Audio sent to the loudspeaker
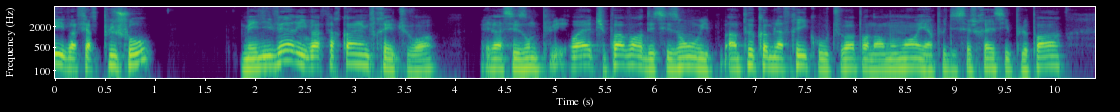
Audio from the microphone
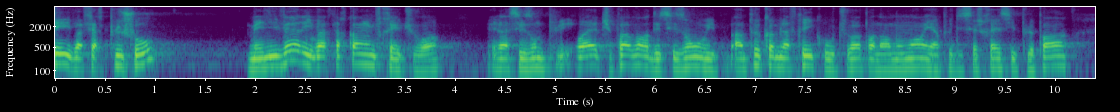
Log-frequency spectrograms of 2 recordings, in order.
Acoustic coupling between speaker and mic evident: Yes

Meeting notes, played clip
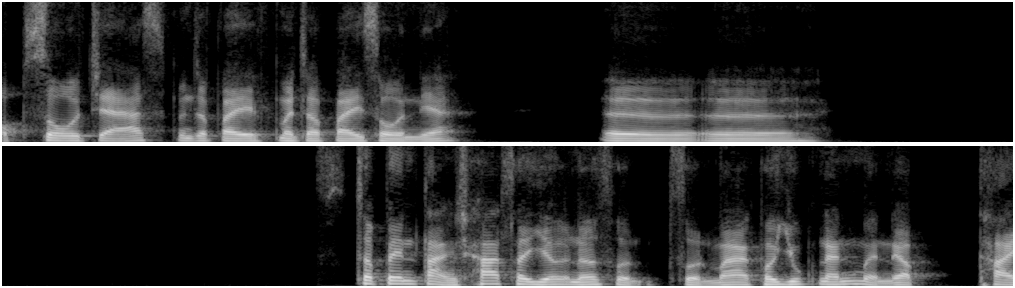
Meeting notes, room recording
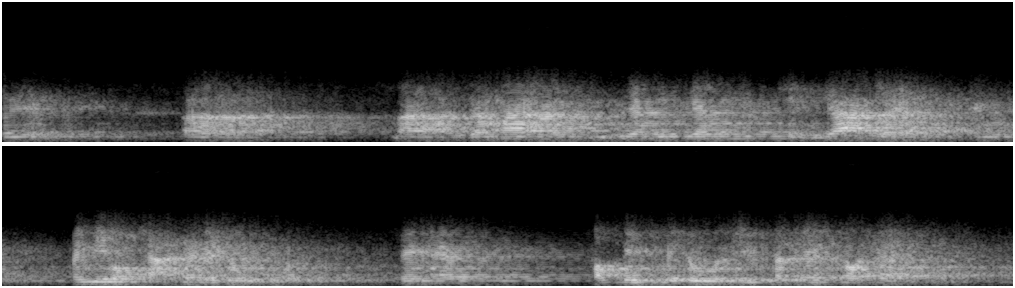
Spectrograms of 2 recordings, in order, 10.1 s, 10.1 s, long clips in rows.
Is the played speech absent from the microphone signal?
Yes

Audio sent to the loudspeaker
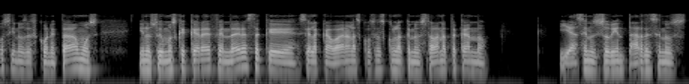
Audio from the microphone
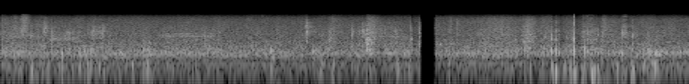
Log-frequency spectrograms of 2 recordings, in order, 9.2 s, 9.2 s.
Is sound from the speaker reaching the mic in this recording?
No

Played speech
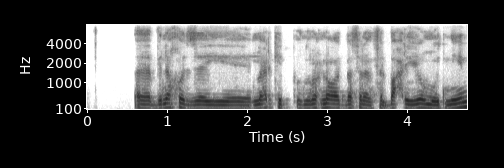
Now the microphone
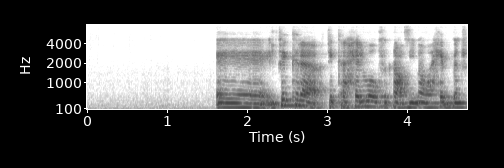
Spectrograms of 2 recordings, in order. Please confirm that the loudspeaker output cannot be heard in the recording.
Yes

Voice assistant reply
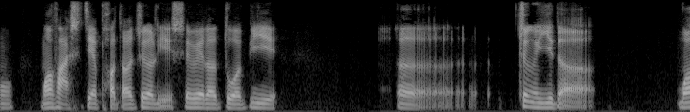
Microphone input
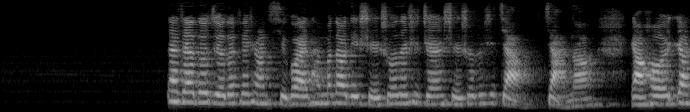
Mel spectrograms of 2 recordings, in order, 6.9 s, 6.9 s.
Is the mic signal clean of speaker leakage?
Yes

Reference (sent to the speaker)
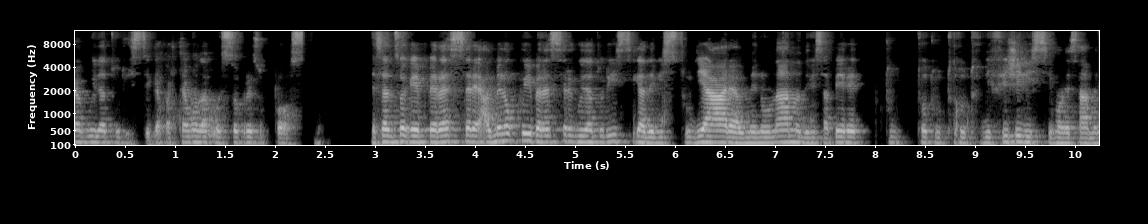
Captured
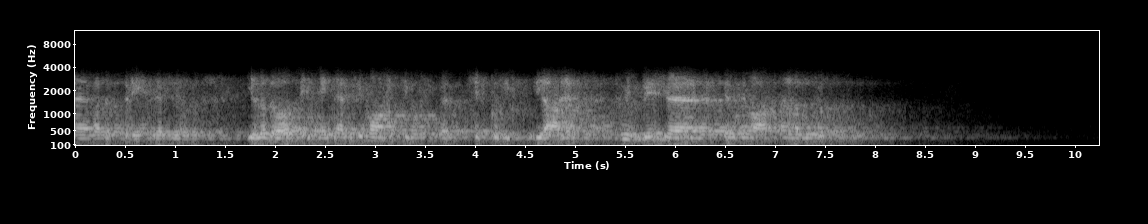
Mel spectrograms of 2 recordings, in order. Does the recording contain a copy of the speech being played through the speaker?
No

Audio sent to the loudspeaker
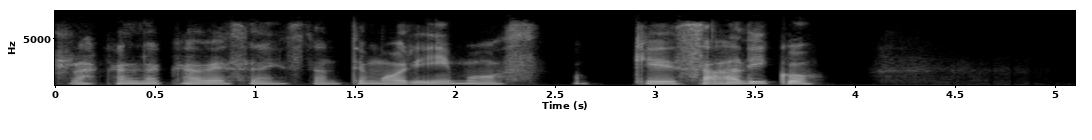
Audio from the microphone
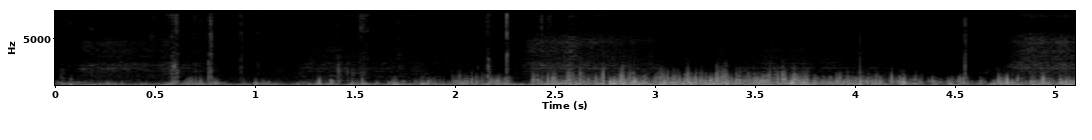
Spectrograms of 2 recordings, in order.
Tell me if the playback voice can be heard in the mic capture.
No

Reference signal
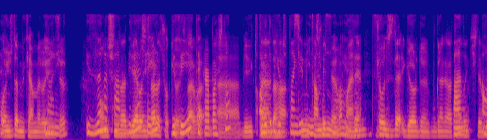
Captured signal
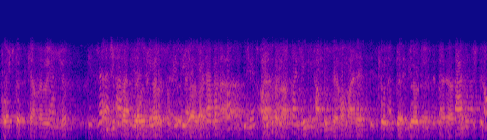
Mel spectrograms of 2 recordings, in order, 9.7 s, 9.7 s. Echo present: Yes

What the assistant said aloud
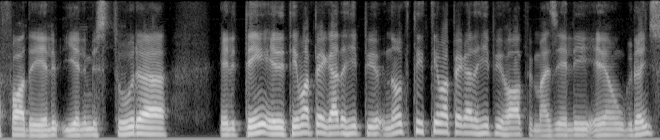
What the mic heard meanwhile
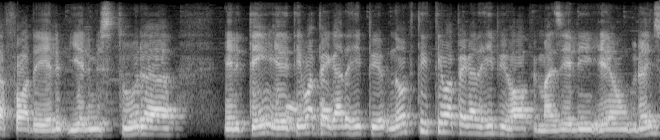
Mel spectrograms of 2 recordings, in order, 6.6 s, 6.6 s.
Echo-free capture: No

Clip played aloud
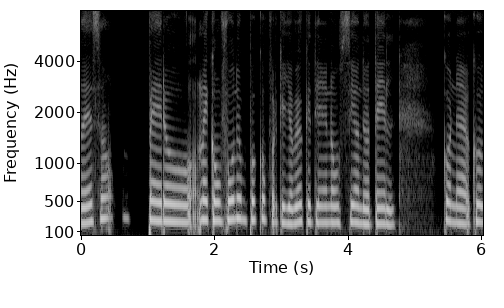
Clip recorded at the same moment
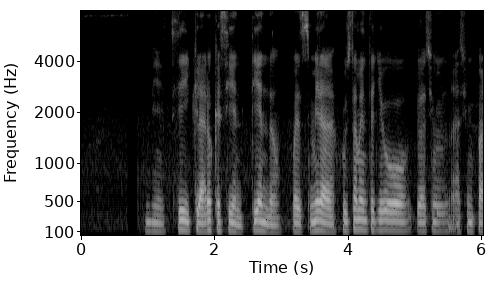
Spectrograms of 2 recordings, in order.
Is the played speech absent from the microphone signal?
Yes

